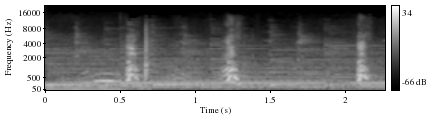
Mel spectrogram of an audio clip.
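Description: Corgi puppy giving two short, high-pitched yips, about half a second and just over a second in, over background music.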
